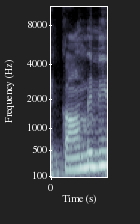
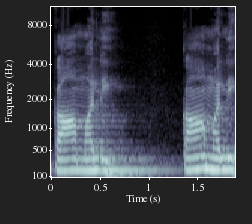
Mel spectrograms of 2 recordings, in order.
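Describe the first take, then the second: First: कामली with a short i sound, kamɪli; wrong vowel. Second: कामली said kaməli with a neutral middle vowel; correct vowel. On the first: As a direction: show the mistaken कामली. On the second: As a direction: say कामली the right way. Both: Shown as a demonstration. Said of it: "कामली नहीं है".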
